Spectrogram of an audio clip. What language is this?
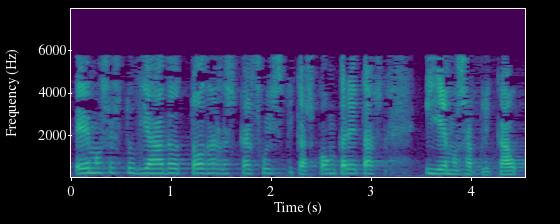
Spanish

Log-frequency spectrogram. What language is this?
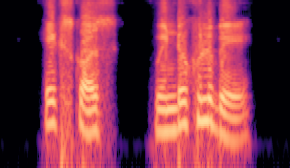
Bangla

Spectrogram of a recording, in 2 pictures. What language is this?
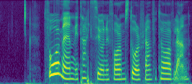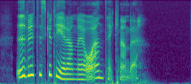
Swedish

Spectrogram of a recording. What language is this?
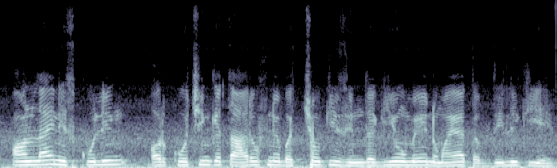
Urdu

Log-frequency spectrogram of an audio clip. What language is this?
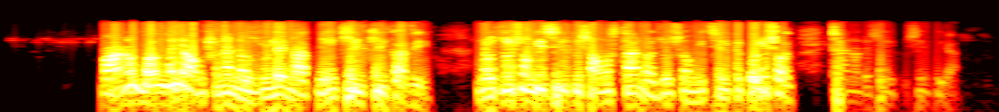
Bangla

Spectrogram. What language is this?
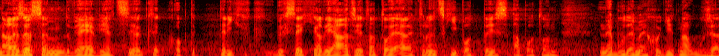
Czech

